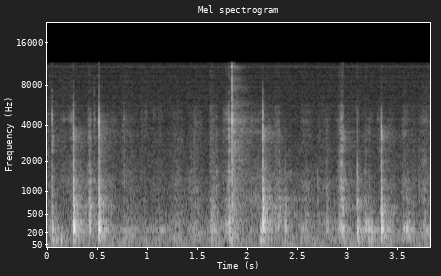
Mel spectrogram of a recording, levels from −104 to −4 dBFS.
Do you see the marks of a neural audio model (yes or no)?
yes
